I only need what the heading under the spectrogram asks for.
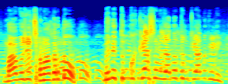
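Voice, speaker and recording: Man doing a polite scholarly visitor, humble, very high voice, music behind. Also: fairly quick. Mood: pleading. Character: learned male visitor, polite, later humbled. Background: instrumental music.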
